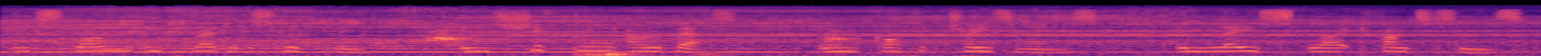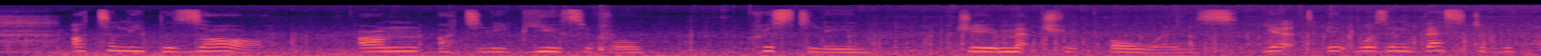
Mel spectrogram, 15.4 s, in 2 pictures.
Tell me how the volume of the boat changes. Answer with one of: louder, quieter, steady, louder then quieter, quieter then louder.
quieter.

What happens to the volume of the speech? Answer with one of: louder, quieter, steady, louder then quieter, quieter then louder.
steady.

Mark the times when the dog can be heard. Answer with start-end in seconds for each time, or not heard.
2.1-4.3.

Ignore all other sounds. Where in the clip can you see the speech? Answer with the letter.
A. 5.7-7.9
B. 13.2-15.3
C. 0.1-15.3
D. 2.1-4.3
C.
